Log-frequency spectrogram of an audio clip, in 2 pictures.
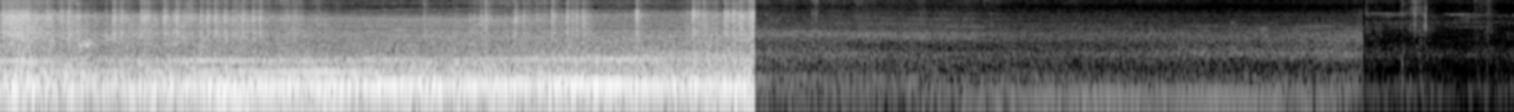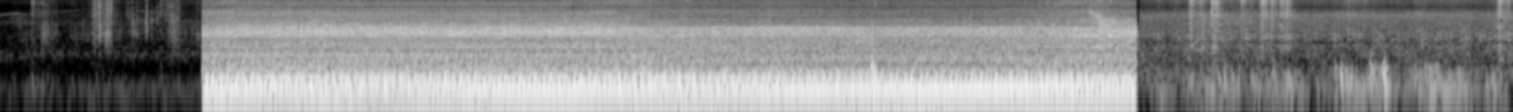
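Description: Car driving, its engine and road noise steady and loud as heard from inside the cabin. The noise comes in two long stretches, with a much quieter gap of several seconds between them.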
